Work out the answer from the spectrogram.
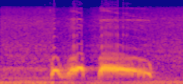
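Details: A single coo phrase from a spotted dove in the 'giọng thổ' voice, played as a lure to set off other doves: a short wavering double note, then a long level hoot, over a constant background hum.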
